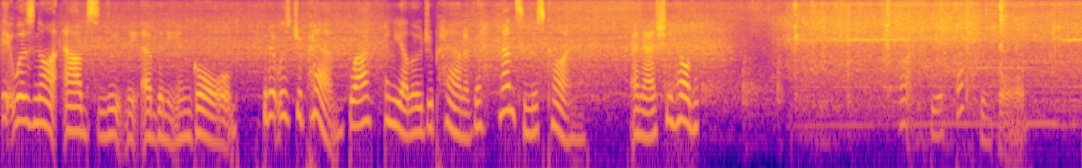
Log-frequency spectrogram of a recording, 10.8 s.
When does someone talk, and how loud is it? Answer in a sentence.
The talking can be heard from 0.0 to 7.0 s, at a steady volume; and briefly from 8.9 to 10.3 s.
